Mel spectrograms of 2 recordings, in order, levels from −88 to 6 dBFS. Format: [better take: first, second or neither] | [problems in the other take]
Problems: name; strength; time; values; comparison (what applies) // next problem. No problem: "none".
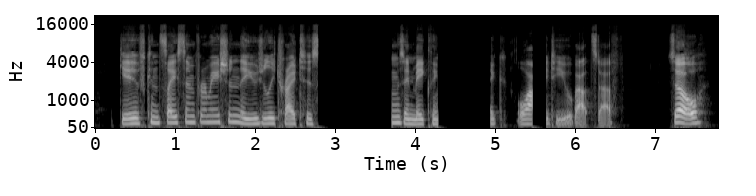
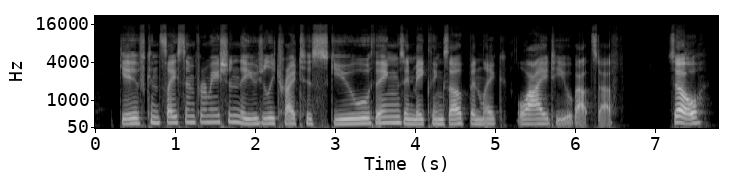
second | audio cutting out; at 3 s for 1 s, at 4.5 s for 0.5 s and at 5.5 s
